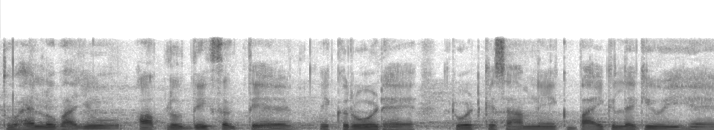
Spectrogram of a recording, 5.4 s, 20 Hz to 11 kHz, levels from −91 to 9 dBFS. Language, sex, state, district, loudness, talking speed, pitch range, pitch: Hindi, male, Chandigarh, Chandigarh, -17 LUFS, 225 wpm, 110-120 Hz, 115 Hz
